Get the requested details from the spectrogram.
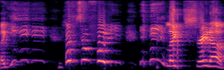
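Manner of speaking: very high, loud, giddy laughing.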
